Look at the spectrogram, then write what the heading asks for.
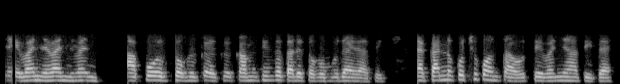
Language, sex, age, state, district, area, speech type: Sindhi, female, 60+, Gujarat, Kutch, urban, conversation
